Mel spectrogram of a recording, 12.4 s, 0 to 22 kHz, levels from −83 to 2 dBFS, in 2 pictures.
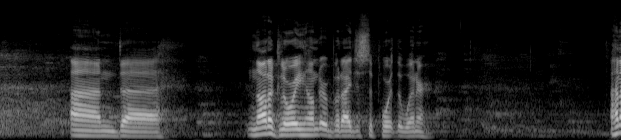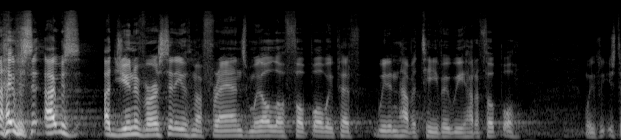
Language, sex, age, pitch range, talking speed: English, male, 20-39, 120-150 Hz, 195 wpm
